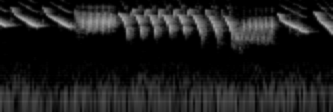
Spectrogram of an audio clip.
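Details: Loud canary song used to prompt other canaries to sing. It mixes falling whistled sweeps, a dense buzzy burst, and a quick run of descending chips, then another buzz and more sweeping whistles.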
